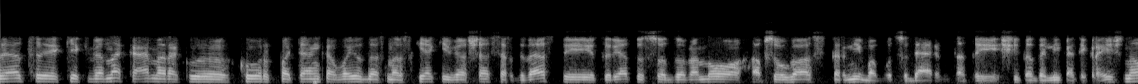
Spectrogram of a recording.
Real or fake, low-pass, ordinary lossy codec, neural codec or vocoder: real; 9.9 kHz; AAC, 64 kbps; none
